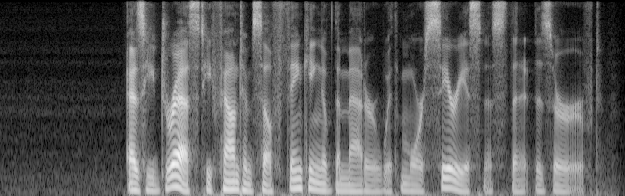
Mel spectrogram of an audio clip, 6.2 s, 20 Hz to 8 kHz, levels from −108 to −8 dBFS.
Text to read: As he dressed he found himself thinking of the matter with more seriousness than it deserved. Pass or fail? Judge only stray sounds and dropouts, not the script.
pass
